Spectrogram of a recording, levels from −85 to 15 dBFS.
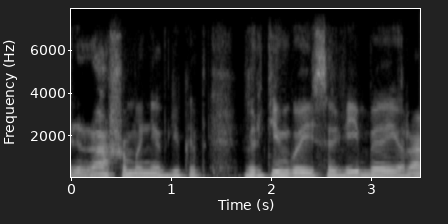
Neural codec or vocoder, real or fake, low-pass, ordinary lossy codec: codec, 16 kHz, 4 kbps, X-Codec, HuBERT features, trained on balanced general audio; fake; 7.2 kHz; Opus, 32 kbps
